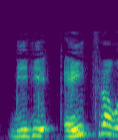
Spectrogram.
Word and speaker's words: mediate: mediate라고 내가 발음하잖아.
